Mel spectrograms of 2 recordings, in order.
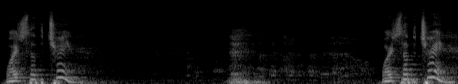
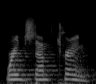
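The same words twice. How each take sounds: First: Winded, incredulous actor impression, jumping up on the last word; Mark Wahlberg. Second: Higher-pitched puppet frog voice imitating a movie actor; Kermit the Frog. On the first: Comic mimics a movie hero questioning the train crew, breathless impression. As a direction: ask it breathlessly, growing louder on the repeat. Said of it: "here's my impression of Mark Wahlberg". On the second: Frog puppet imitating an actor in a train scene, high puppet voice. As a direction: do a frog puppet asking in bewilderment. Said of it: "my impression of Kermit the Frog".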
